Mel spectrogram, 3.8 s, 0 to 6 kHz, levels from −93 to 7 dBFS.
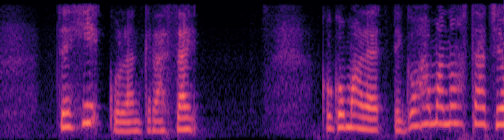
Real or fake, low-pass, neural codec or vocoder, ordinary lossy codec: fake; 5.4 kHz; codec, 16 kHz in and 24 kHz out, 0.4 kbps, LongCat-Audio-Codec, fine tuned four codebook decoder; none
